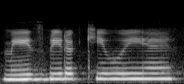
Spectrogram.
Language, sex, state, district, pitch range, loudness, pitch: Hindi, female, Uttar Pradesh, Shamli, 240-260 Hz, -12 LUFS, 255 Hz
